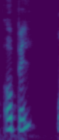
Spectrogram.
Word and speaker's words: Opel: Opel se pronuncia igual Opel.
